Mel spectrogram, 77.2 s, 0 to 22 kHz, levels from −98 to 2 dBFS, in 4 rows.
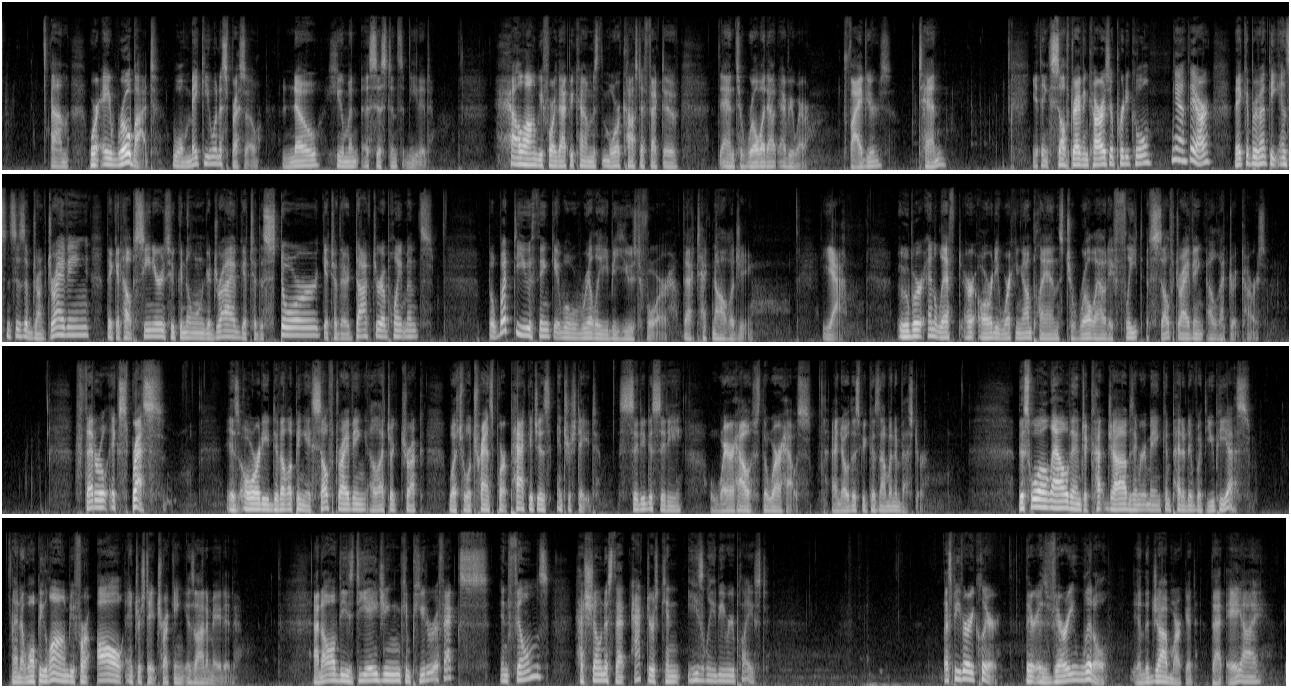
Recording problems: none

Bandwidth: 15 kHz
